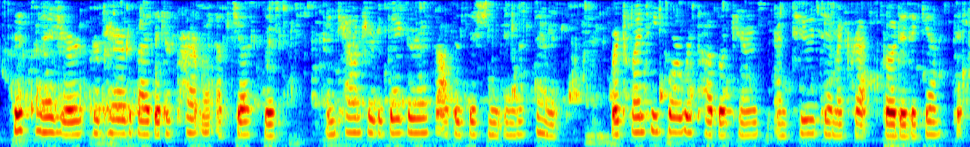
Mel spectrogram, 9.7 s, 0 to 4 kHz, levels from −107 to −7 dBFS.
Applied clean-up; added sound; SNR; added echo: classical method log-MMSE.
